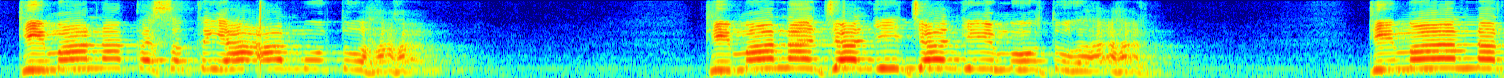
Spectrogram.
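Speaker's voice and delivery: loud, high pleading at God; shouting at heaven in despair; anguished shouted prayer. Retold or imitated. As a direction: demand answers, voice strained. Acted prayer rising to anguish.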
